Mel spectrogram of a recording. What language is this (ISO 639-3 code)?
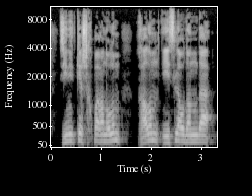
kaz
